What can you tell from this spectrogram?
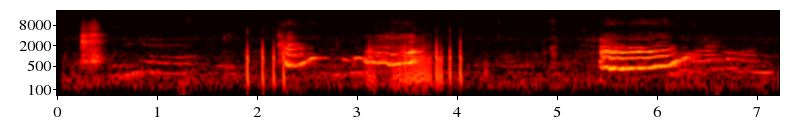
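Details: Milo, a pet dog indoors, fake crying to have his eggplant toy brought down after it fell into his water bowl during fetch: wavering, high, harmonic whines in several drawn-out bursts, with a few sharp clicks between them.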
